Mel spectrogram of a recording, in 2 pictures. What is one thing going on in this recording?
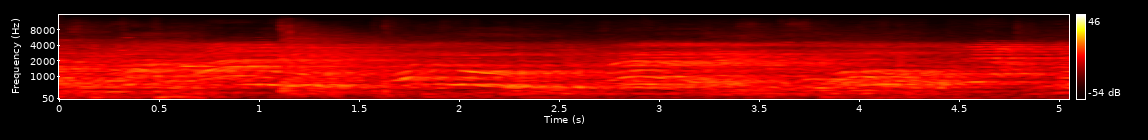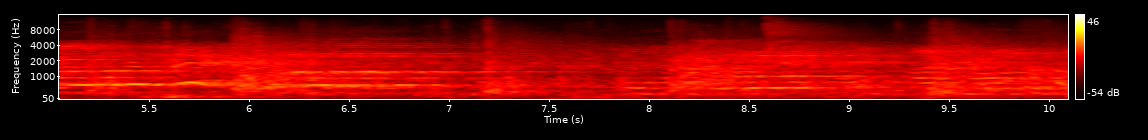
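Many young people shout and call out to each other in a large echoing sports hall.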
